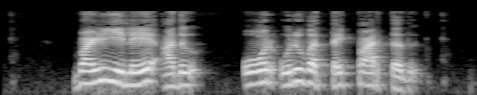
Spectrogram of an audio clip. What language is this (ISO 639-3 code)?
tam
